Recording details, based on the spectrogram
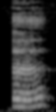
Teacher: you've got your lips puckered and you're really making an effort to make it dark and rich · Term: schwa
